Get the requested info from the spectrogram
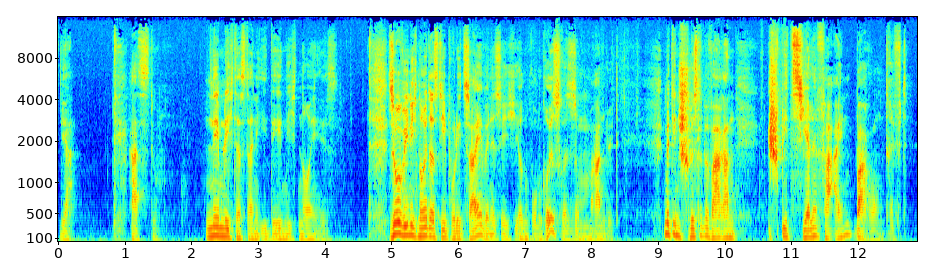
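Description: A man's voice: low-pitched, sing-song, normal speed, fairly bright tone, breathy edge, full character voice. An actor playing a sceptical, know-it-all male criminal accomplice who explains pointedly in a 1970s radio crime comedy. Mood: dry, sceptical.

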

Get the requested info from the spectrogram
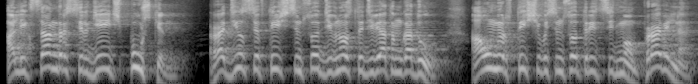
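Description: A man's voice: high voice, very animated, quick pace, a bit bright, voice pushed up. A man voicing a cheeky schoolboy in a comic story, drawing out his words with over-eager, feigned innocence. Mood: stalling, feigned confidence. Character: stalling, cheeky fifth-grade schoolboy bluffing through a recited poem.

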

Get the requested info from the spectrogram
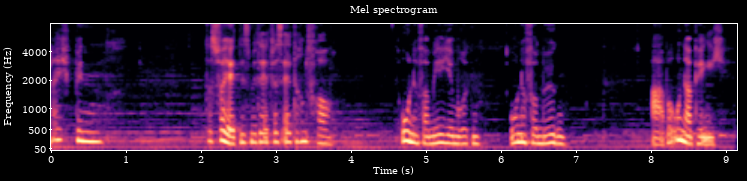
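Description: A woman's voice: mid-range voice, moderate pace, gravelly, long pauses, warm tone, faint music behind, close to an everyday voice. Actress as a sardonic, independent woman in radio drama. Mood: wry, talkative. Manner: talkative, ironic, pointed. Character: self-assured, sardonic, independent older girlfriend of a runaway man. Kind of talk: naturalistic radio drama acting.

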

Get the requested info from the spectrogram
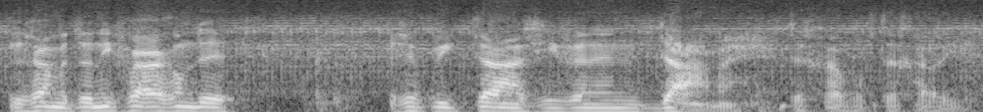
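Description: An actor playing a cheeky, evasive small-time crook in a radio drama, mock-polite and streetwise. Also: male voice, deep voice, moderate pace. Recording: dull, noisy old radio play recording.

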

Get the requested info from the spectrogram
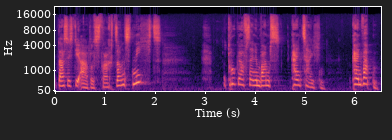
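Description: An actress playing a dignified, compassionate and resolute old noblewoman, with grave, measured, stately delivery in a 1950s radio play. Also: mid-range voice, sing-song.

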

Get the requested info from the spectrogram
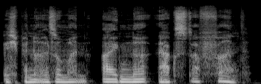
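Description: Husky, brooding man. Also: lowish voice, little pitch movement, moderate pace, no room sound, studio quality, heavily acted. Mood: bitter, brooding. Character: bitter, ironic half-Ukrainian, half-Russian man questioning himself. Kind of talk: reflective radio play monologue.

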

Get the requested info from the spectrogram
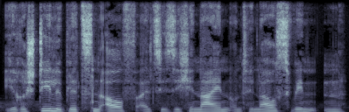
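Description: A woman's voice: deep voice, steady tone, moderate pace, mellow, no echo. A woman narrating a literary radio drama in scripted, descriptive prose. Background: music.

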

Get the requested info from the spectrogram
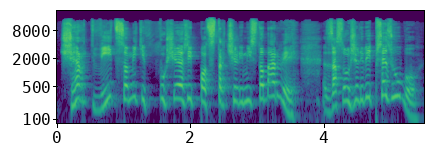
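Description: An actor playing a lecherous ageing dandy in a radio drama, with a giggly, affected, boastful manner. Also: male voice, very high-pitched, very animated, a bit bright, heavily acted. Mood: peevish.

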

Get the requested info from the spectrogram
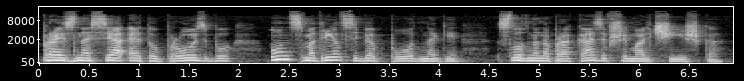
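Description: A woman reading a literary novel aloud as an audiobook, calm and even, lifting her voice a little for the characters' speech. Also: deep voice, measured pace. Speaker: audiobook reader.

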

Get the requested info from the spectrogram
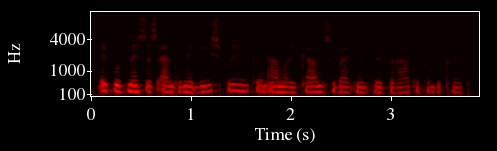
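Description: Radio play lead: wry, wounded beautician in love, female, mellow relaxed tone, intimate and hesitant delivery. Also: on the low side, fast talker. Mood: subdued. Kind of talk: Dutch radio play acting, intimate dialogue.

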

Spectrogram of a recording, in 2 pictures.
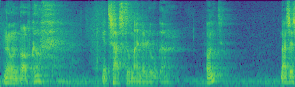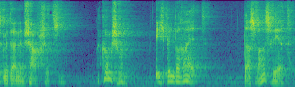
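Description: An actor playing a sardonic, world-weary ex-agent in a noir radio drama, brooding and deadpan in his delivery. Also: low voice, takes it slowly, long pauses, slight background noise, full character voice. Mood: defiant. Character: world-weary, sardonic hard-boiled man, jailed ex-state-security agent. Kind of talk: noir first-person radio drama narration. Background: music.

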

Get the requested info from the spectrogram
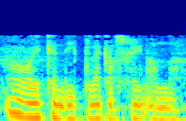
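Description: An actor playing an earnest, lovelorn gentleman of rank in a Dutch radio drama, speaking formally and with dramatic feeling. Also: very deep voice, steady tone, a little fast, a little hiss or hum. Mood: regretful, pained. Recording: muffled, band-limited old radio recording.

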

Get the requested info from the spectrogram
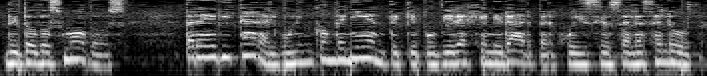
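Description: Low-pitched woman in scripted radio reading. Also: normal speed. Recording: faint background noise.

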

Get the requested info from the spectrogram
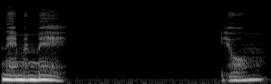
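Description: An actress playing a lonely, pleading young woman, frightened yet proud, with a breathy, husky voice and a fragile intensity in a radio drama. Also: mid-range voice, little pitch movement, extremely slow, dark tone, exaggerated voice. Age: young adult.

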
